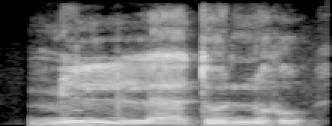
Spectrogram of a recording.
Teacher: دیکھیے نون کا لام کے ساتھ ادغام ہو رہا ہے لیکن ناک میں آواز نہیں جا رہی ہے، غنہ نہیں ہو رہا، بغیر گناہ کے، اس کو تام کہتے ہیں، بلا غنہ بھی کہتے ہیں۔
